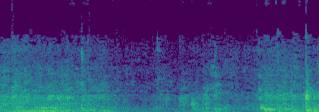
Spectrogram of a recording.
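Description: A handful of foam-soaked sponges squeezed by hand, squelching as soapy water and foam pour into a bathtub. It is loudest in the first second, eases off, then swells again near the end with a fresh squeeze.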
